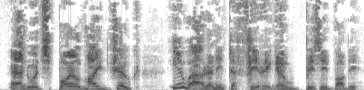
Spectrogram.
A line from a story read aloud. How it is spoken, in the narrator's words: laughed Bilbo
